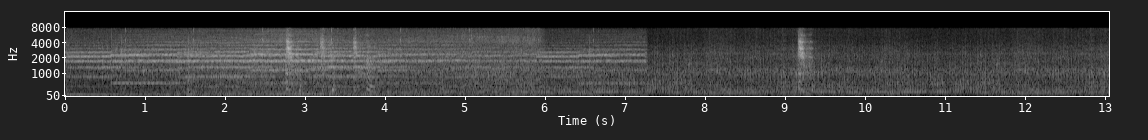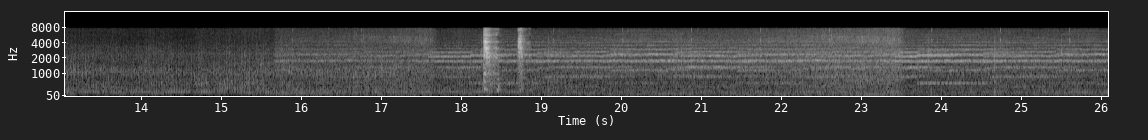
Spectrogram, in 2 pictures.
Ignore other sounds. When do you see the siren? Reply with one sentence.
You can hear the siren from 0.0 to 7.3 s and from 15.7 to 26.0 s.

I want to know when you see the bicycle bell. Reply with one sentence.
The bicycle bell can't be heard in this clip.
